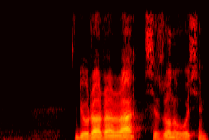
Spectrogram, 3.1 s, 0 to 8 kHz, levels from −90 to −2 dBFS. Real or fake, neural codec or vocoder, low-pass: real; none; 7.2 kHz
